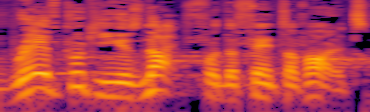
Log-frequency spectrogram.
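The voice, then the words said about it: Put-on French accent. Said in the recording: “now you got to get the French accent.”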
